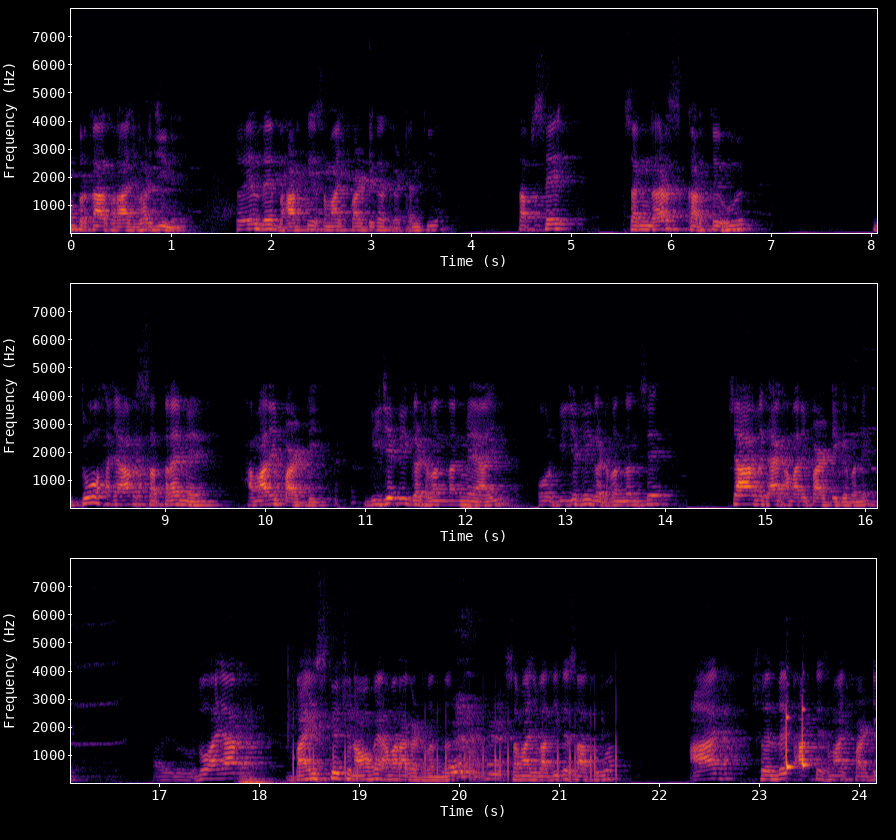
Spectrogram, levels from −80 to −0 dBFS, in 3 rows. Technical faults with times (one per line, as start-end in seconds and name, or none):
1.30-1.66 comfort noise in place of the background
3.86-4.48 comfort noise in place of the background
5.28-5.54 comfort noise in place of the background
7.00-8.02 comfort noise in place of the background
14.22-14.64 comfort noise in place of the background
16.68-16.94 comfort noise in place of the background
18.34-21.58 train of clicks
21.72-22.30 comfort noise in place of the background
